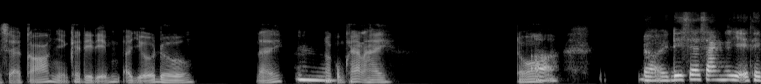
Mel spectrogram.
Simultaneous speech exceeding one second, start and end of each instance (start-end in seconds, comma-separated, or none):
none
